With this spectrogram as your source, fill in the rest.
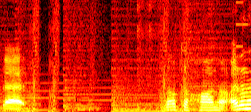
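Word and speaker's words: Velkhana: Valkahana.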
